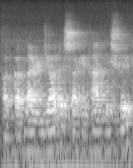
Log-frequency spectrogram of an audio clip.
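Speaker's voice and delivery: soft, subdued voice as if unable to project; hushed, low-effort delivery; very quiet talk. Shown as a demonstration. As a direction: barely push the voice, demonstrating a mic. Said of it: "talk at the same level".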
